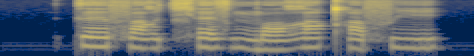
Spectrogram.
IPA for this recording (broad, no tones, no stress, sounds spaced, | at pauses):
k ɛ f a ʁ t͡ɕʰ ɛ z ŋ͡m ɒ ʁ a qʰ ɐ f i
